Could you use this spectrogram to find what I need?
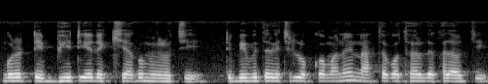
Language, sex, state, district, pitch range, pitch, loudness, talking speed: Odia, male, Odisha, Nuapada, 155-160 Hz, 160 Hz, -13 LUFS, 145 wpm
